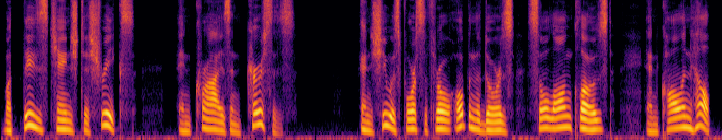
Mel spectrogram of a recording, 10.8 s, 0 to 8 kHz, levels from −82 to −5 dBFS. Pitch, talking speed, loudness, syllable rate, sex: 155 Hz, 140 wpm, -19 LUFS, 3.8 syllables/s, male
